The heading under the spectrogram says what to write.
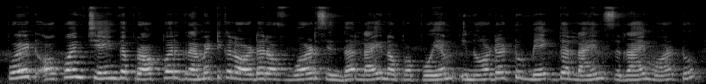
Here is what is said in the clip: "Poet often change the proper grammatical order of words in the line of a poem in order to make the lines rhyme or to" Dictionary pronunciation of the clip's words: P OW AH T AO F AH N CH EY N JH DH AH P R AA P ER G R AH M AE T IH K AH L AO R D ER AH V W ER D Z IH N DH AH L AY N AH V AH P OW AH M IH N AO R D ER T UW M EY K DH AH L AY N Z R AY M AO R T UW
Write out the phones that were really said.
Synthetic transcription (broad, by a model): P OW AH T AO P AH N CH EY N JH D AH P R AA P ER G R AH M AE T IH K AH L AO R D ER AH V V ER D S IH N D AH L AY N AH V AH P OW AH M IH N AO R D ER T UW M EY K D AH L AY N S R AY M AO R T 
